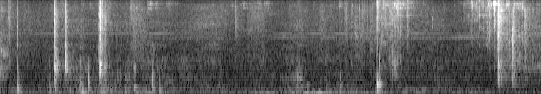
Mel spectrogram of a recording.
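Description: A few scattered light clicks and taps, about five in all, with a small cluster near the end, over a quiet room background.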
